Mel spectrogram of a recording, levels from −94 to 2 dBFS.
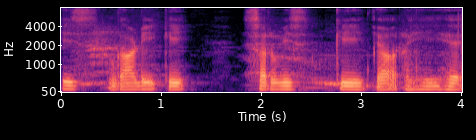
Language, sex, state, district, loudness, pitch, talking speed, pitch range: Hindi, male, Bihar, Vaishali, -20 LUFS, 115 Hz, 120 wpm, 115-120 Hz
